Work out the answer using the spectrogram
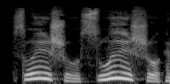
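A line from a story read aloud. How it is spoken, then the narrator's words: Irritated reply. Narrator (Russian): раздраженно отвечал ему Асвард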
